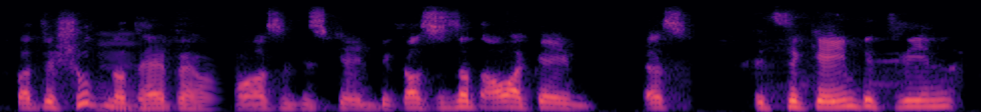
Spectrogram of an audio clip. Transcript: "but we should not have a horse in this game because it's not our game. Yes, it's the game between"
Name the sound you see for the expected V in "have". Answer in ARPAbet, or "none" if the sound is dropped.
F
